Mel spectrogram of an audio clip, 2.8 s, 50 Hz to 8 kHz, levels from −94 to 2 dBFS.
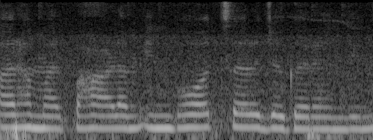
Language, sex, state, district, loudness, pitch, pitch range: Garhwali, female, Uttarakhand, Tehri Garhwal, -35 LUFS, 225 Hz, 220-235 Hz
